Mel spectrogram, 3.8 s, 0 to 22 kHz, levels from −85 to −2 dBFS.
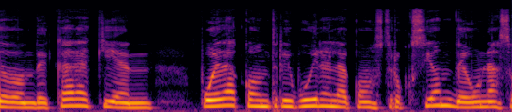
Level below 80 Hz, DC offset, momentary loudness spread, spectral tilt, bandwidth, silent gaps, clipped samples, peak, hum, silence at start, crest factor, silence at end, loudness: -56 dBFS; under 0.1%; 7 LU; -7 dB/octave; 15.5 kHz; none; under 0.1%; -8 dBFS; none; 0 s; 16 dB; 0 s; -23 LUFS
